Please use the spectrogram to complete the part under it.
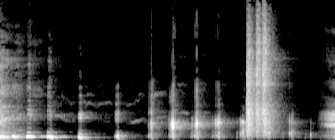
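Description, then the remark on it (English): A small glass chair creaks and cracks under someone's weight: a quick, irregular string of sharp snaps and groans, with one louder, harsher crackle near the end and no voices. “When you hear them cracks, I'm just sitting in this little glass chair.”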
